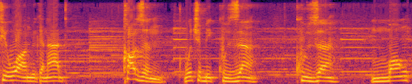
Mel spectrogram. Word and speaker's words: cousin: And then the next one will be, if you want, we can add cousin, which will be cousin, mon cousin, ma cousine, mon cousin. So cousin is cousin, similar spelling, different pronunciation, right?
